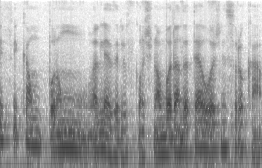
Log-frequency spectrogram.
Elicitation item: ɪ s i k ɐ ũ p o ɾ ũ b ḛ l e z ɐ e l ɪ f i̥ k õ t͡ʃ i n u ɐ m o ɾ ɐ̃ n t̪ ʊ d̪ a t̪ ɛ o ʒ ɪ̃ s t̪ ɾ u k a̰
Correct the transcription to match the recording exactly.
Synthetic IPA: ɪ f i k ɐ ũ p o ɾ ũ b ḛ l e z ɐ e l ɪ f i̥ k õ t͡ʃ i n u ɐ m o ɾ ɐ̃ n d̪ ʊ a t̪ ɛ o ʒ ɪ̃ s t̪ ɾ o k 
